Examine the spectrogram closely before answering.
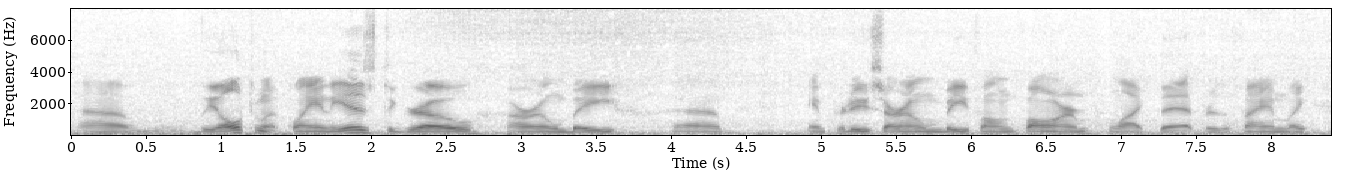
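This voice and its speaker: In a relaxed tone, a man speaks at a fairly slow pace and medium pitch with ordinary pitch variation. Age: 60s. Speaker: farmer. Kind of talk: casual vlog talk. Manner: relaxed, hesitant with fillers.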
